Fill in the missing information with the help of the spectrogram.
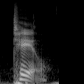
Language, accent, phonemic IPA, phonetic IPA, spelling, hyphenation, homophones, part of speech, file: English, US, /ˈteɪ̯l/, [ˈtʰeɪ̯l], tail, tail, tale / tael, noun / verb / adjective, En-us-tail.ogg
- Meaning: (noun) The caudal appendage of an animal that is attached to their posterior and near the anus or cloaca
